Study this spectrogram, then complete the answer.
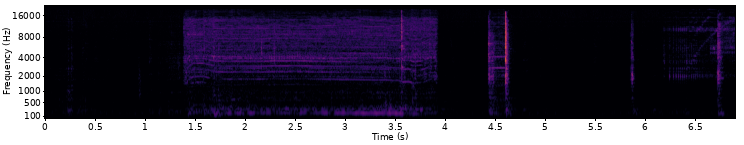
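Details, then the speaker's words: Wii disc drive after the fix, spindle magnet screws loosened, assembly pushed fully left and retightened: smooth, even whir as the disc spins up, with the grinding and buzzing from the spindle rubbing its arm gone. "slightly and as you can you see the nasty grinding and buzzing noise is gone now"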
